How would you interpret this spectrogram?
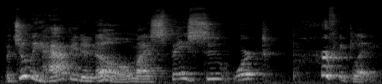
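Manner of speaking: plain reading voice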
